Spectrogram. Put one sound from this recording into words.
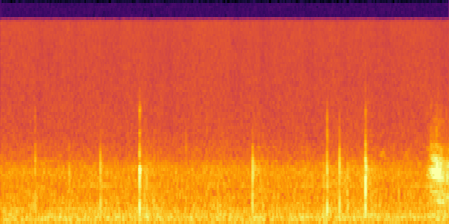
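Tennis balls pop off racquets in a rally outdoors.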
